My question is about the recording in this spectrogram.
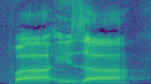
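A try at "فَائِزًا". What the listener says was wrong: Fa-nya pendek. Ya, kenapa antum panjang tadi karena ada alif kan? Tapi alifnya itu miliknya siapa? Hamzah. Dia sudah ada pasangannya dengan Hamzah. Sudah, jangan diambil, kasihan. Jadi fa-nya, enggak ada panjang.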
